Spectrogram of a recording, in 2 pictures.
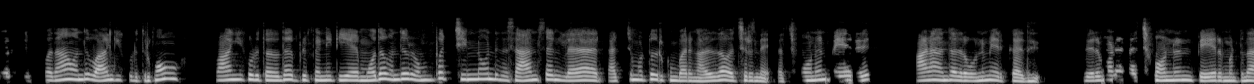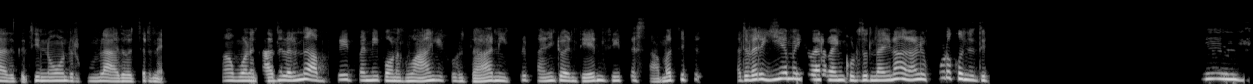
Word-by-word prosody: உனக்கு 180 +1 -14
இப்ப 190 - -7
தான் 235 +3 +3
வந்து 225 +2 +2
வாங்கி 205 +3 +1
குடுத்துருக்கோம். 185 +8 -1 0.5
வாங்கி 215 +3 +2
குடுத்தது 200 -4 +2
தான் 220 0 +3
இப்டி 200 +1 -2
பண்ணிட்டியே? 195 0 +2
மொத 195 +6 +3
வந்து 225 +3 +3
ரொம்ப 205 +7 -1 0.2
சின்னூன்டு 235 +1 +3
இந்த 195 -3 -3
சாம்சங்ல 200 0 +1 0.4
டச் 165 +5 -7
மட்டும் 215 +2 +1
இருக்கும் 190 -3 -1
பாருங்க. 165 -2 0
அதுதான் 185 +4 +2
வச்சிருந்தேன். 170 -3 -2
டச் 145 - -12
ஃபோன்னு 190 +3 +1
பேரு. 195 0 -1 0.6
ஆனா 190 +3 +2
வந்து 195 0 +2
அதுல 175 -2 +2
ஒண்ணுமே 195 +4 +2
இருக்காது. 150 -2 -1 0.5
வெருமண 190 +4 -2
டச் 170 - -7
ஃபோன்னு 190 +1 +3 0.2
பேரு 175 +1 +2
மட்டும் 170 0 -1
தான் 170 - +2
அதுக்கு 145 -2 -4
சின்னூன்டு 175 -1 +1
இருக்கும்ல 155 +3 -3
அது 150 - +1
வச்சிருந்தேன். 145 -3 -5 0.6
ஆ - - -3
உனக்கு 170 -2 0
அதுலருந்து 195 +6 +3
அப்டேட் 200 +4 -6
பண்ணி 190 +1 +2 0.2
உனக்கு 160 -2 0
வாங்கி 190 +4 +1
குடுத்தா 155 -4 -3 0.2
நீ 175 - +2
இப்டி 200 +6 -9
பண்ணிட்டு 180 +4 0
வந்துட்டியேன்னு 165 +3 0
வீட்ல 180 +1 -5
செம்மத்திட்டு. 180 +10 -3 0.4
அது 200 +2 +1
வேற 240 - +4
இஎம்ஐக்கு 255 -3 +2
வேற 220 0 +3
வாங்கி 200 0 +3
குடுத்தருந்தாங்கேளா. 190 0 +2
ஏன்னா, 255 - +4 0.2
அதனால 240 -1 +4
கூட 305 - -2
கொஞ்சம் 220 -7 +4
திட் 190 - -1 2.1
ம். 245 -6 +1
190 Hz, 165 wpm, -19 LUFS, 170-210 Hz, 2.1 s, வேற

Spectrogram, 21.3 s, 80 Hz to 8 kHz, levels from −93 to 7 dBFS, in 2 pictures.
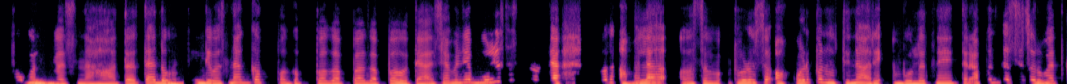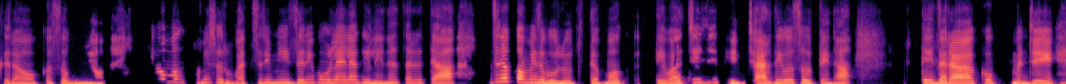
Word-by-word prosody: फुगून 245 -3 +2
बसणं, 195 +1 -4
हां. 195 +1 -2
तर 110 - +1
त्या 255 - 0
2-3 230 +1 0
दिवस 225 -2 0
ना 250 +1 -1
गप्प, 265 0 -7
गप्प, 205 +2 -8
गप्प, 215 +1 -4
गप्प 210 +2 -4
होत्या 205 -4 0
अशा, 210 +3 -5
म्हणजे 250 +4 -2
बोलतच 285 - -4
नव्हत्या. 235 -5 0 0.4
मग 275 - -5
आम्हाला 235 +3 +1 0.4
असं 220 +1 -3
अ, - - -4 0.2
थोडंसं 250 +2 0
ऑकवर्ड 245 +3 -2
पण 290 - -3
होते 235 -2 -1
ना, 245 +2 +1
अरे 220 0 -1 0.2
बोलत 215 +1 -1
नाही. 220 -1 +1
तर - - -4
आपण 275 +3 -7
कशी 275 -1 -9
सुरुवात 235 -3 -3
करावं? 205 -3 0
कसं 215 +1 -3
बोलावं? 205 -2 +2 0.5
किंवा 320 +1 -3
मग 295 - -12
आम्ही 265 +3 -4
सुरुवात 225 -5 -3
मी 260 0 0
जरी 260 +2 0
बोलायला 275 0 0
गेले 230 -4 +2
ना 235 +3 +1
तर 265 0 -3
त्या 130 +1 +5 0.4
जरा 345 +2 +5
कमीच 285 -4 +6
बोलत 230 -4 +6
होत्या. 205 0 -1
मग 235 +2 +3 0.3
तेव्हाचे 235 +5 +1
जे 295 - -6
3-4 225 +2 +5
दिवस 260 +1 +1
होते 210 -5 +2
ना 205 - +3 0.8
ते 250 0 +4
जरा 250 +1 +8 0.2
खूप 255 -3 -2
म्हणजे 220 -2 +4
235 Hz, 175 wpm, -24 LUFS, 215-260 Hz, 0.8 s, जरा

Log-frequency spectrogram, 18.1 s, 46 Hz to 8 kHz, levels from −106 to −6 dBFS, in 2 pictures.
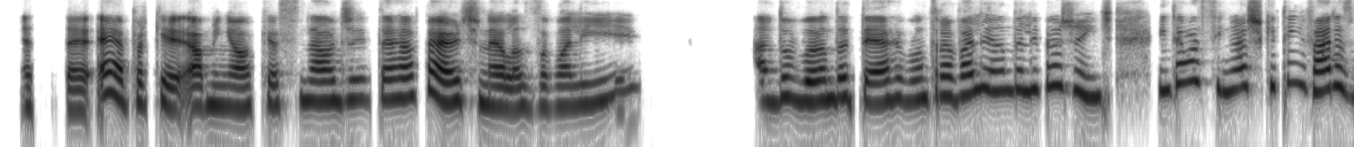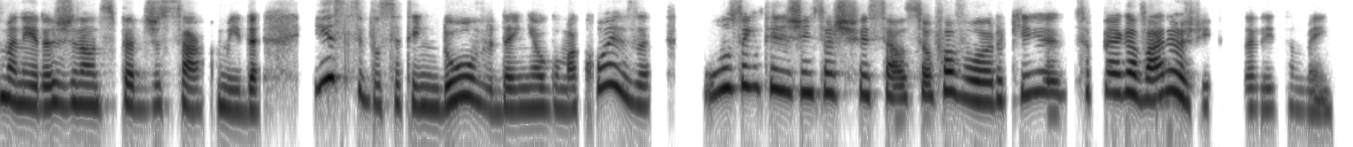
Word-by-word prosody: É 190 - -1 0.2
ter 170 -1 +2
É. 275 -5 +7
Porque 215 +1 -3
a 195 +1 +6
minhoca 195 0 -1
é - - -1
sinal 230 +2 0
de 245 +2 -5
terra 250 +2 +2
fértil, 220 -1 +6
né? 195 - +4
Elas 185 0 +1
vão 195 0 -7
ali, 215 - -4 0.8
adubando 235 +1 +1
a 265 - +1
terra 220 +2 +3
e - - -5
vão 245 +1 -3
trabalhando 300 +6 0
ali 340 0 -1
pra 390 +2 -1
gente. 290 -8 -3 0.3
Então, 425 +7 -1
assim, 360 -8 -6
eu - - -1
acho 375 0 +2
que 385 - -4
tem 435 0 -7
várias 340 0 +4
maneiras 210 -5 0
de 215 - -3
não 205 -1 0
desperdiçar 200 -2 -3
comida. 170 -4 -1 0.4
E - - +5
se 425 - -10
você 210 -2 -9
tem 190 -2 -5
dúvida 205 -5 0
em 180 +1 -6
alguma 185 -1 -5
coisa, 315 - -2 0.4
usa 360 +6 0
a - - +1
inteligência 320 -4 -1
artificial 285 - -1
a 130 - -4
seu 140 - -3
favor, 235 -7 +2
que 285 - -4
você 310 - -12
pega 305 -1 +3
várias 265 +2 +3
dicas 195 0 -17
ali 180 -1 -10
também. 170 - -13
235 Hz, 195 wpm, -22 LUFS, 195-310 Hz, 0.8 s, É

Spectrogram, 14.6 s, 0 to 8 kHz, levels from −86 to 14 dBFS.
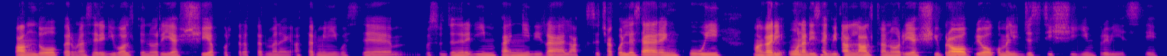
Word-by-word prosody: quando 185 -1 +2
per 175 -1 -6
una 170 +1 -9
serie 180 0 -6
di 175 +1 -13
volte 180 0 -6
non 175 0 -9
riesci 175 +1 -4
a - - -4
portare 175 -1 -18
a - - -39
termene 170 -1 -14
a 175 +2 -19
termini 175 -2 -11
queste 170 -3 -8
mhmm, - - -20 0.3
questo 175 0 -20
genere 175 0 -5
di 170 +1 -12
impegni, 175 0 -5
di 170 0 -13
relax, 160 -2 -3
cioè 170 -1 -6
quelle 180 0 -1
sere 195 +1 +5
in 180 -1 -2
cui 185 -2 -2 0.4
magari 190 -1 +6
una 210 -2 +3
di 190 0 -3
seguito 185 -2 -2
all'altra 180 0 +1
non 175 0 -3
riesci 175 +2 -3
proprio, 175 -1 +7
come 175 0 -6
li 175 0 -8
gestisci 180 -3 -13
gli 155 - -25
imprevisti? 155 0 -16
175 Hz, 165 wpm, -23 LUFS, 170-180 Hz, 0.4 s, proprio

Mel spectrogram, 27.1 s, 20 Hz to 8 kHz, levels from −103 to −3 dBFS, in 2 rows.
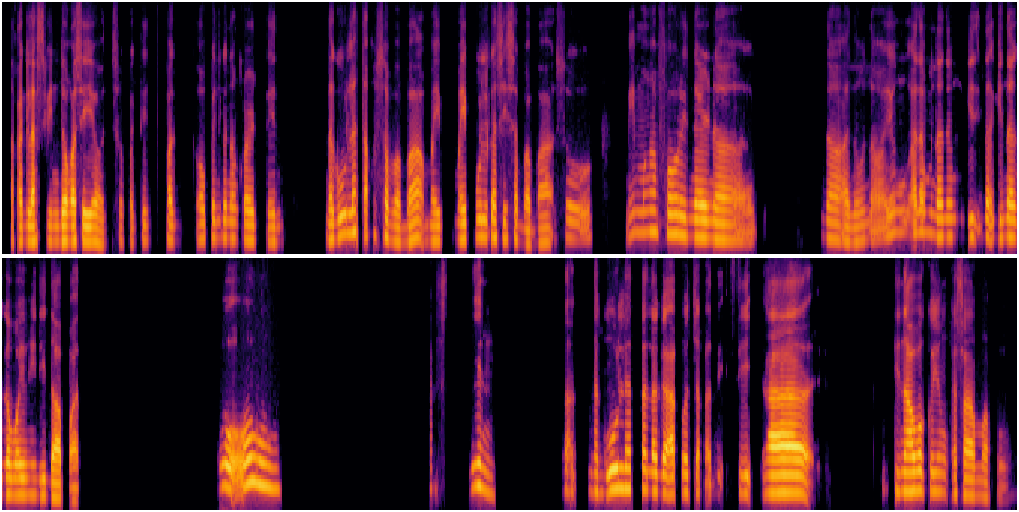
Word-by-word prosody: naka-glass 130 +1 0
window 130 +1 +2
kasi 130 -1 +3
'yon, 120 -4 -1
so, 130 - -19
pagti 130 +4 -13 0.2
pag-open 140 +3 -7
ko - - -1
ng 150 -1 -6
curtain 135 -2 -4 0.6
nagulat 180 +8 -1
ako 180 - -6
sa 175 - -8
baba 130 +4 -1
may 130 -1 -4 0.2
may 145 +1 -1
pool 160 -1 -4
kasi 155 -1 -2
sa 145 -1 -6
baba. 120 0 -6
So, 145 - -9 0.5
may 195 +3 -13
mga 205 0 -7
foreigner 165 -4 +1
na 150 -2 0 1.3
na 145 -4 -5
ano, 125 +1 -6
na 80 - -9
yung, 105 +3 -9
alam 100 +2 -2
mo - - -11
na, 165 - +1
nung 165 0 -6
gi 165 0 -9 0.2
ginagawa 155 -2 +1
yung 150 0 -2
hindi 145 0 -6
dapat. 125 -3 +1 1.9
Oo. 225 -1 +3 2.0
As 195 - -27 0.5
in, 200 - -2 1.0
nag - - -9 0.2
nagulat 195 +4 +3
talaga 180 -3 +1
ako 170 - -18
tsaka 275 - -8
di 320 - -21 0.2
si 160 -2 -12 0.3
ah 165 0 +10 1.1
Tinawag 180 +1 +4
ko - - -7
yung 175 -2 -6
kasama 145 -4 -2
ko, - - -22
155 Hz, 120 wpm, -22 LUFS, 130-175 Hz, 2.0 s, ah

